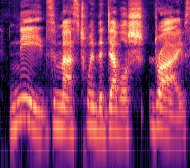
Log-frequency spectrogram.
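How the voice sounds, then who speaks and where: A woman puts on a shaky character voice, fairly low in pitch, and speaks at a fairly slow pace. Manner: shaky, frightened.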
